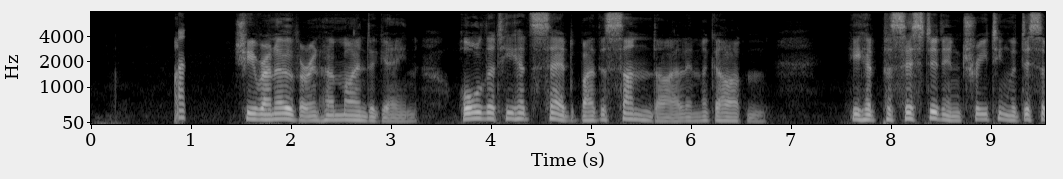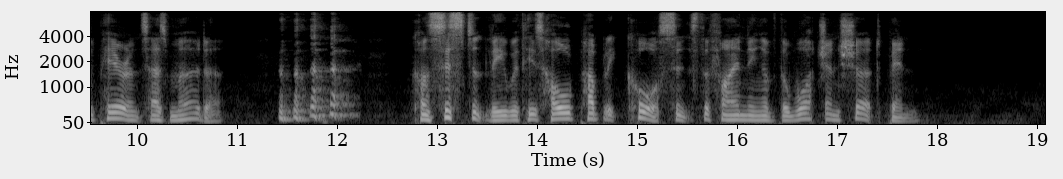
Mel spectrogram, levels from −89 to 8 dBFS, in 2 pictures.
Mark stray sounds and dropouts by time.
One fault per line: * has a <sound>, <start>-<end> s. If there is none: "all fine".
* has a laugh, 0.8-0.9 s
* has a laugh, 11.4-12.3 s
